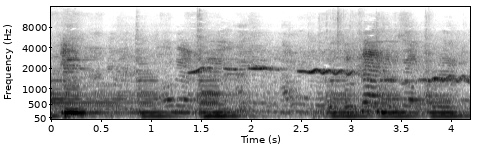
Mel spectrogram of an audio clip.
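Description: Band instruments noodling between songs: sustained low notes, with a thin high wavering tone that steps down in pitch through the second half, over some room chatter.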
